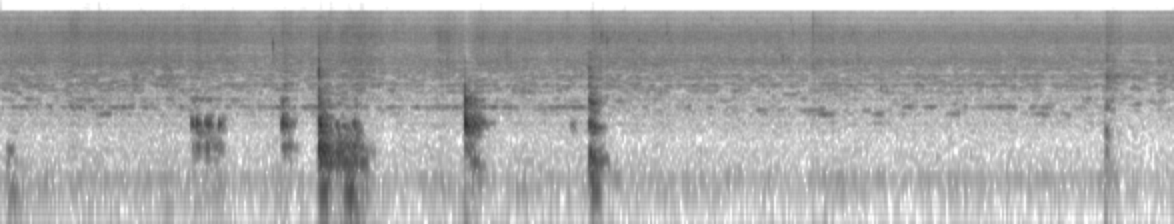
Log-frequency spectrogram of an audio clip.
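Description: Onion browning with minced meat in a pan while macaroni boils alongside for béchamel pasta, a steady faint sizzle under a few sharp spoon scrapes and stirring knocks in the first half, then a quieter hiss.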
